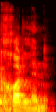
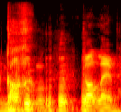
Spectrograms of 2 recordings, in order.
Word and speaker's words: Gottlieb: I'm sure if it's German, it'd be Gottlieb. – Yeah, Gottlieb.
